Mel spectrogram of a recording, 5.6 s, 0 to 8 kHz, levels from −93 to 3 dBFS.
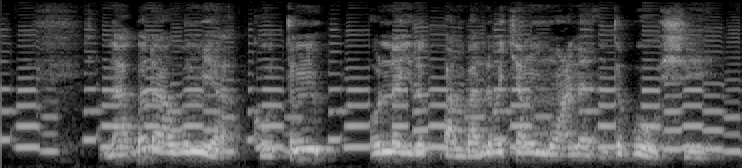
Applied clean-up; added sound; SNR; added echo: none; Wind instrument, woodwind instrument; 5 dB; reverberation time 0.3 s.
